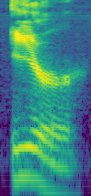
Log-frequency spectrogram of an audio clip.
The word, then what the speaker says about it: ear: It's ear. So that's a long E. Ear. Ear. Ear. Yeah, it's just the A is silent. We don't say the A.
